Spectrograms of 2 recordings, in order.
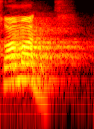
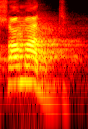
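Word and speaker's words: صمد: নামে আল্লাহ সুবহানাহু তায়ালা যে বর্ণগুলো ব্যবহার করেছেন সদ মিম দাল এগুলো হচ্ছে আরবিতে সবচেয়ে শক্তিশালী ওজনওয়ালা উচ্চারণ করতে হয় এইরকম বর্ণমালা দিয়ে আল্লাহ সুবহানাতালা তার এই নামটা সাজিয়েছেন। এই নামটার উচ্চারণও অনেক ভয়াবহ। সামাদ অনেক ভয়াবহ উচ্চারণ। সহজ উচ্চারণ নয়।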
